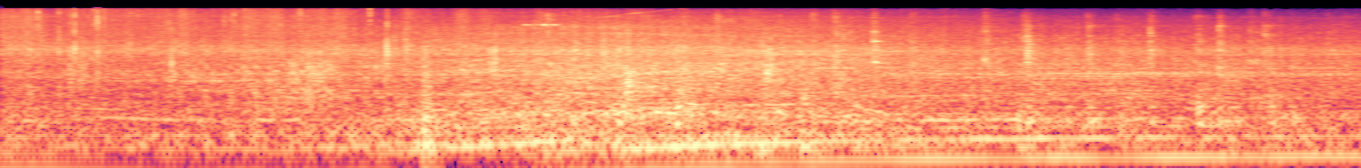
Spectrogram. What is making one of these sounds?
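A pickup truck engine rumbles as the truck drives away.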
